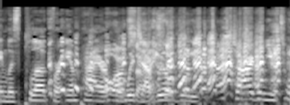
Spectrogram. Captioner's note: laughs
